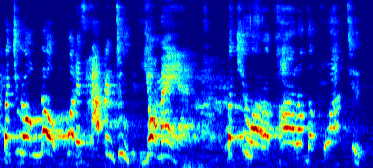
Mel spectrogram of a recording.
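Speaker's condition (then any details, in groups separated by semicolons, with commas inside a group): No condition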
